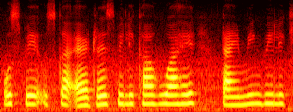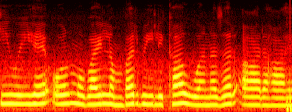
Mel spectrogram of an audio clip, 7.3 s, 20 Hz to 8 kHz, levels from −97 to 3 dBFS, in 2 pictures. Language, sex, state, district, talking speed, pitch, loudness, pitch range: Hindi, female, Rajasthan, Jaipur, 180 wpm, 235 Hz, -14 LUFS, 220-245 Hz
